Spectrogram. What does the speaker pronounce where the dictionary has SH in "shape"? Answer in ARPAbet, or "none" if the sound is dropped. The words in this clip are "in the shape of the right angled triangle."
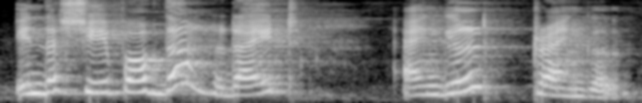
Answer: SH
